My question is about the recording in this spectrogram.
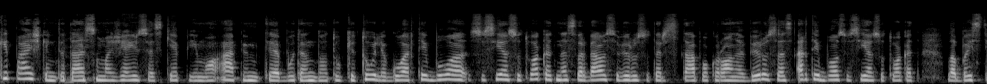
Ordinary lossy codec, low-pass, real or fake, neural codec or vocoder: MP3, 48 kbps; 14.4 kHz; fake; autoencoder, 48 kHz, 128 numbers a frame, DAC-VAE, trained on Japanese speech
